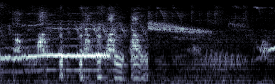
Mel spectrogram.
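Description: A hen clucks nearby.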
